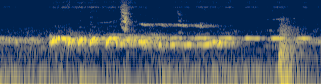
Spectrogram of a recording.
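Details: Local zebra dove used as a singing lure for other doves: one rolling, bubbling trilled coo phrase held for about two seconds, with a low background rumble and a faint click.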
